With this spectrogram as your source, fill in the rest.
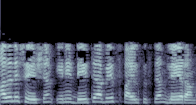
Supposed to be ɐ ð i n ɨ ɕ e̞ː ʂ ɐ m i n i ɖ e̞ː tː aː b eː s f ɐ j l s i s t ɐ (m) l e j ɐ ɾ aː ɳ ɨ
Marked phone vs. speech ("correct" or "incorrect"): correct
